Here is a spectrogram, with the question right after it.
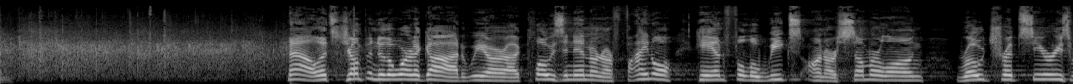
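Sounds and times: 
audience applause: 0:00.0 - 0:03.1
speech: 0:02.9 - 0:10.7.

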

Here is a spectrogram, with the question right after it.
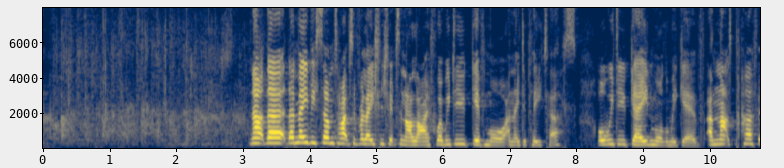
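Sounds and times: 
audience applause: 0:00.0 - 0:03.1
speech: 0:03.1 - 0:10.7.

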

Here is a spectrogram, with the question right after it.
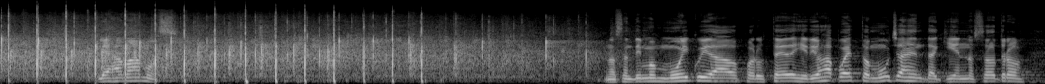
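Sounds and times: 
audience applause: 0:00.0 - 0:06.4
speech: 0:01.0 - 0:01.9, 0:06.0 - 0:10.4.

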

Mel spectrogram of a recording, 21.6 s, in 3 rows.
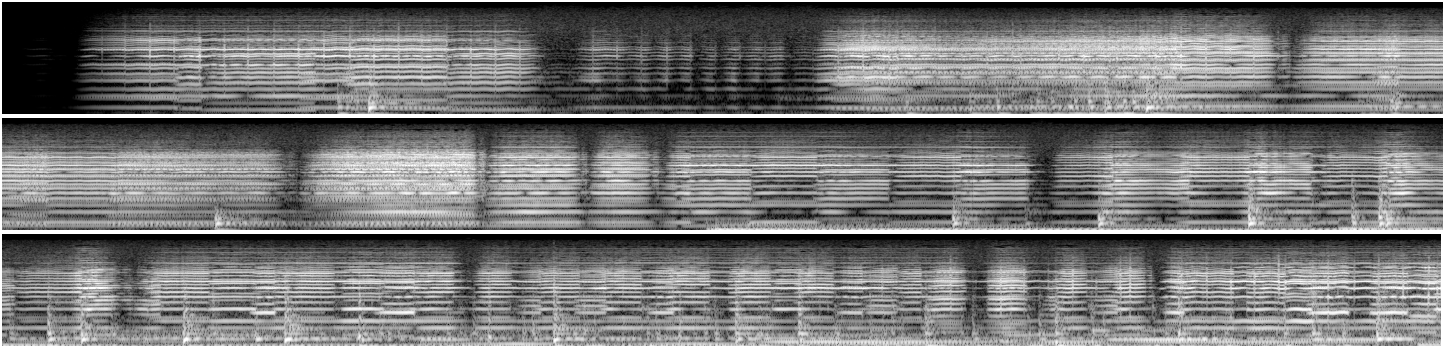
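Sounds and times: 
khene accordion: 0:00.4 - 0:21.5.

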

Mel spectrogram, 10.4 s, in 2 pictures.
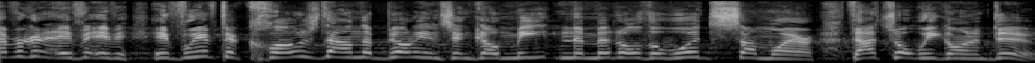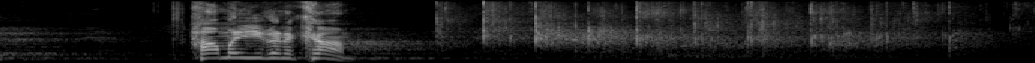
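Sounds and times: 
speech: 0:00.0 - 0:05.3, 0:06.1 - 0:07.0
audience clapping: 0:07.3 - 0:10.3.

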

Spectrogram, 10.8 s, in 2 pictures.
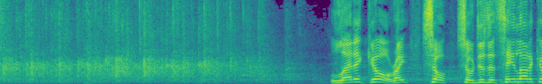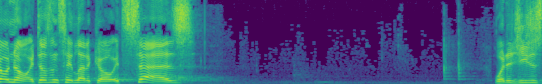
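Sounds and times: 
applause: 0:00.0 - 0:03.2
speech: 0:03.3 - 0:07.4, 0:10.4 - 0:10.8.

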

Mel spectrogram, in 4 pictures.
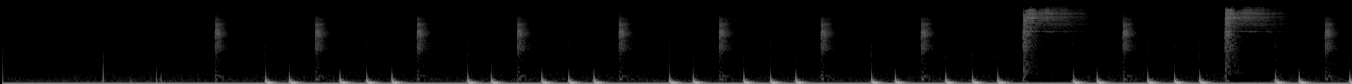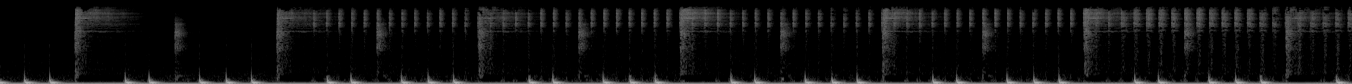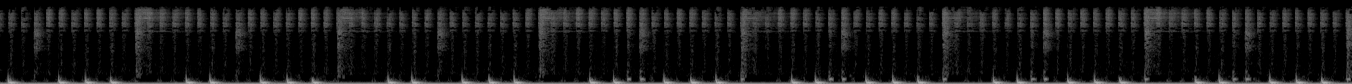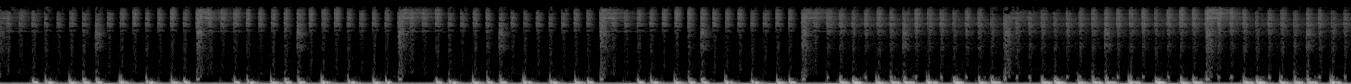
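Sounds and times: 
drums: 0:02.1 - 0:54.0.

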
